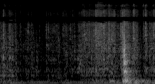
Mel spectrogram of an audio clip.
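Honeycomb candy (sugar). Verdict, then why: Hard. A disc of homemade honeycomb candy, boiled sugar foamed with baking soda and cooled, is tapped, giving light, glassy clicks and crackles with one sharper, brighter tick near the end. The hard, brittle ring shows the candy has set, ready to be smashed with a mortar and pestle.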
